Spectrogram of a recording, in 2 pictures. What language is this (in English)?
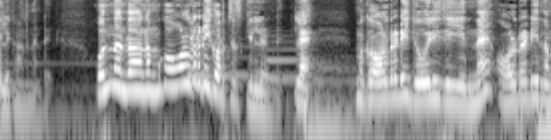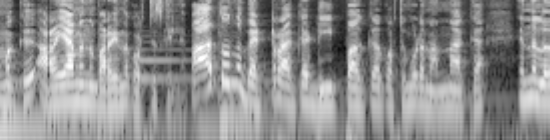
Malayalam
